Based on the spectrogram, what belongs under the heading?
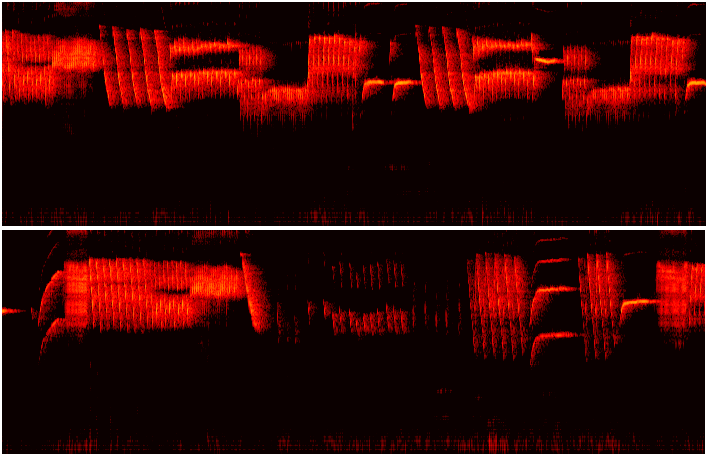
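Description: A small songbird singing in long runs of rapid trills, held whistled notes and quick upward slides, with a pause of a few seconds past the middle.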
